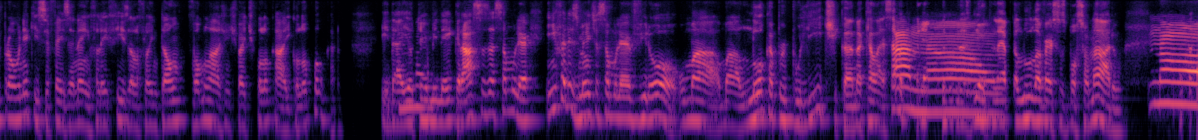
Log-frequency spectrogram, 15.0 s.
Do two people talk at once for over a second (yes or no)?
yes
